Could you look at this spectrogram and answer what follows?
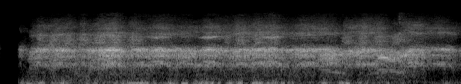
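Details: Many crows calling in Kerala on December 9, 2012: a rough, raucous stream of caws starts after a brief silence and keeps going steadily, swelling slightly near the one-second mark.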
